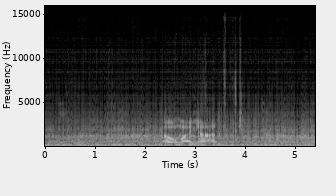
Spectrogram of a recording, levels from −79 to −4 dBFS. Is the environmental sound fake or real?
fake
